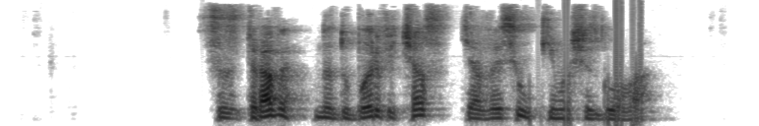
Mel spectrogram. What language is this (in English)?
Bulgarian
